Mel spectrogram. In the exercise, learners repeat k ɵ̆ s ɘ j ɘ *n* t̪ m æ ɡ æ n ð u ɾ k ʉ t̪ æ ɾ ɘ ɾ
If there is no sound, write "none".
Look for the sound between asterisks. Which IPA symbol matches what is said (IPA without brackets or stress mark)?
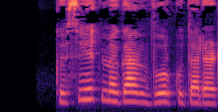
none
